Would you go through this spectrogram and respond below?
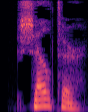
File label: "Shelter", English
